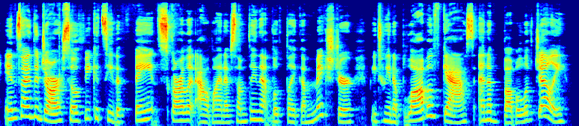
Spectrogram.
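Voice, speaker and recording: A woman narrating a children's book aloud in an expressive storytelling style. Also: mid-range voice, moderate pace, hardly any pauses. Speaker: storybook reader.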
